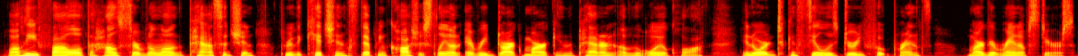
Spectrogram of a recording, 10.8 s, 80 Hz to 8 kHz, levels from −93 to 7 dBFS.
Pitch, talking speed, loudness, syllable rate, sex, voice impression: 170 Hz, 205 wpm, -20 LUFS, 6.0 syllables/s, female, feminine, adult-like, slightly intellectual, calm, slightly sweet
